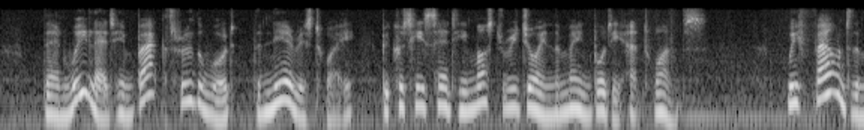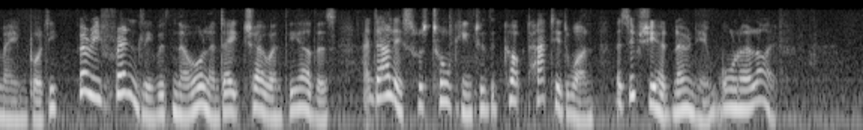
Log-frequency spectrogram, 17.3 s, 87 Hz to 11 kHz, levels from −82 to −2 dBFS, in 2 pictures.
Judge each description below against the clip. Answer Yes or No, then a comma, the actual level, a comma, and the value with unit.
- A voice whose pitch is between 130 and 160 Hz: No, medium, 185 Hz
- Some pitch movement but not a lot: No, wide, 6.5 semitones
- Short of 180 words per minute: No, average, 190 wpm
